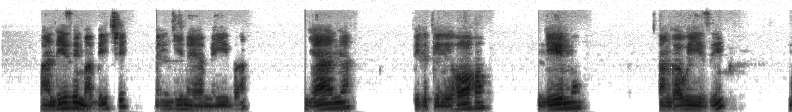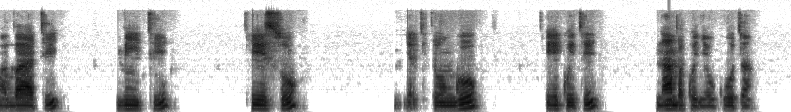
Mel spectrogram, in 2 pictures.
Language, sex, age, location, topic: Swahili, male, 18-24, Wajir, finance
